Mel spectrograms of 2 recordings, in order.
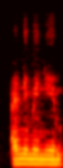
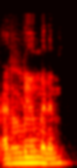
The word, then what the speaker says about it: aluminium: Sort of the zinc type buttons, but they're really just like aluminium or aluminum, which is actually the correct pronunciation.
